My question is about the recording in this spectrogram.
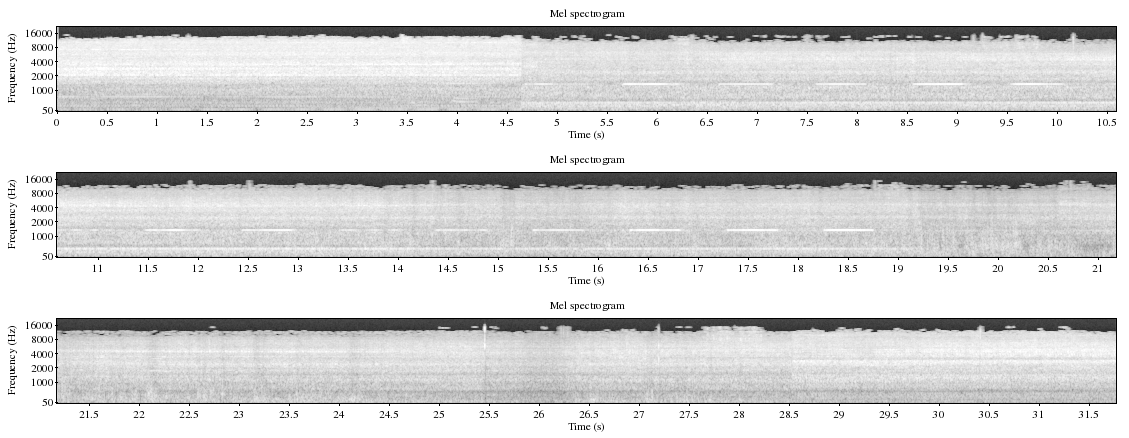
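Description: A large emergency truck's reversing alarm beeping about once a second for roughly fourteen seconds, over the steady running of the truck's engine. After the beeping stops, the engine runs on alone.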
